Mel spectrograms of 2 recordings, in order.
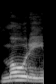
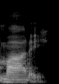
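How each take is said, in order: First: The first vowel sounds like 'oh'. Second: The first vowel sounds like 'ah'. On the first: The speaker calls it right. "I'm finally saying it right. It's Modi" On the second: The speaker calls it wrong. "not Madi"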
